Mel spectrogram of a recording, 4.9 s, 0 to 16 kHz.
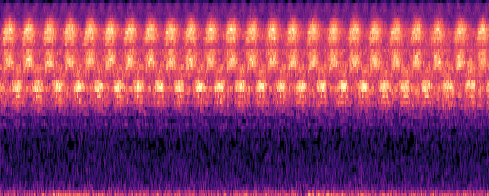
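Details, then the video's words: Cicada recorded in Japan: a dense, high, shimmering buzz pulsing evenly about two to three times per second, steady throughout with no other sounds. "Japan Rain Sound 5of3 - Cicada 3"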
